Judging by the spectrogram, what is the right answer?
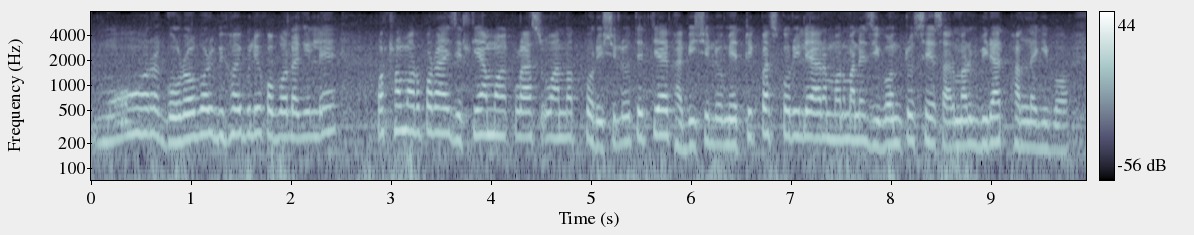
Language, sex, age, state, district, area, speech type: Assamese, female, 45-60, Assam, Nalbari, rural, spontaneous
